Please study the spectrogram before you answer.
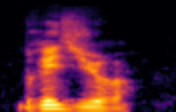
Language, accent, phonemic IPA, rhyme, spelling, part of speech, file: French, France, /bʁi.zyʁ/, -yʁ, brisure, noun, LL-Q150 (fra)-brisure.wav
- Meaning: chip (small broken piece of material)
